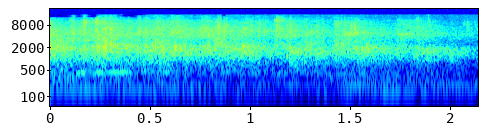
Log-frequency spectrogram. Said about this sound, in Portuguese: Dê uma salva de palmas a Jesus, porque Ele é bom e Ele está na casa, amém?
